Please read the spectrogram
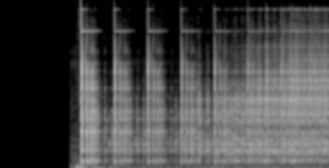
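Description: Coins dropping: after about a second of silence, five single metallic clinks land about half a second apart, then a continuous shower of coins jingling.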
